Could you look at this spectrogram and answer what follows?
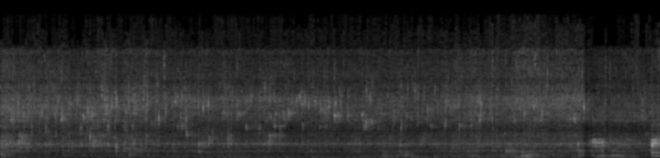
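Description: Onions frying in hot oil, a continuous low crackling sizzle that holds steady throughout, close and fairly quiet, with a slight clatter near the end.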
